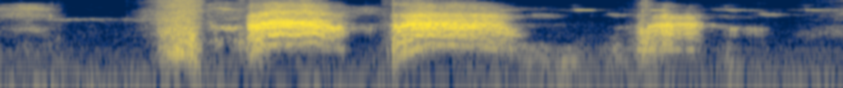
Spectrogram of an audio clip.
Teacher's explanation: to one second long can be a bit longer sometimes and it's voiced and it's often relatively low pitched compared to other cat sounds and it's often also very harsh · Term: snarling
